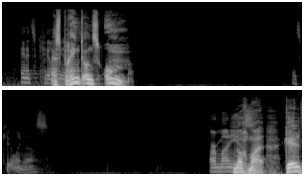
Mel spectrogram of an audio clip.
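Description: A young man speaks calmly through a microphone, pausing between phrases.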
